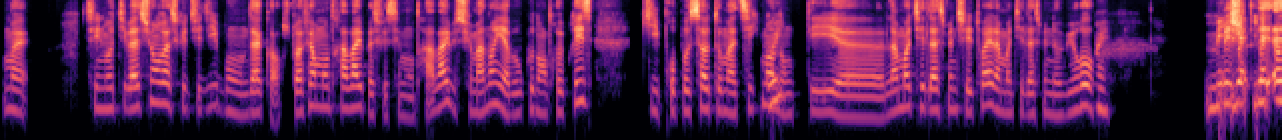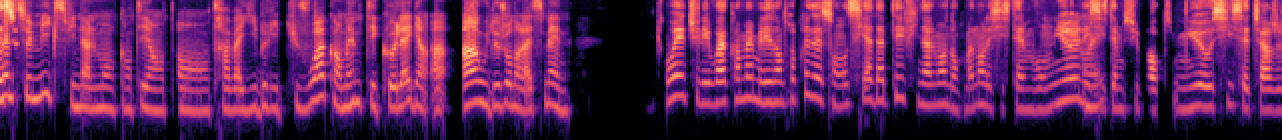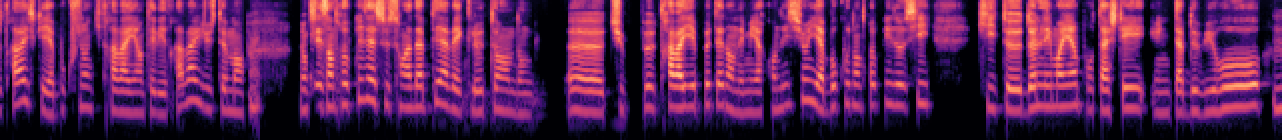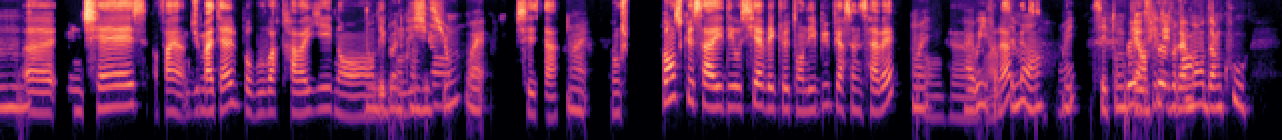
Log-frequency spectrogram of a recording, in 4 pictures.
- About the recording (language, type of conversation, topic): French, podcast, Quels sont, selon toi, les bons et les mauvais côtés du télétravail ?
- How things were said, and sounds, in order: other background noise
